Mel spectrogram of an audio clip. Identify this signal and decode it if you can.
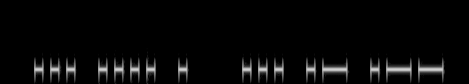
Morse code, heard as a keyed tone, about 15 wpm, 700 Hz. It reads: SHE SAW
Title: Sentences from Top 1000 Words - Review Part 4 - 15wpm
